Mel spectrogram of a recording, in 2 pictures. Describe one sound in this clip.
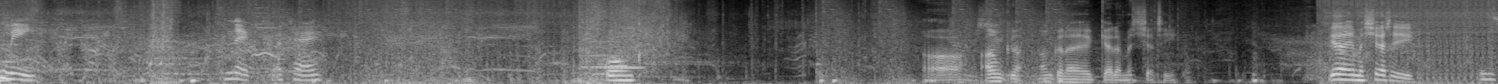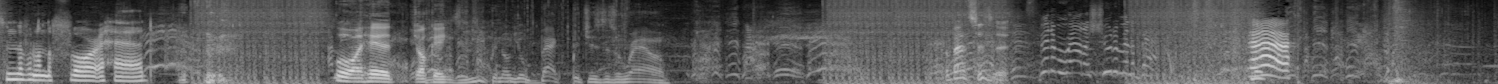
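A young woman talks and laughs over an online call.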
